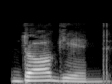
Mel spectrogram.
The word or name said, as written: doggedness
